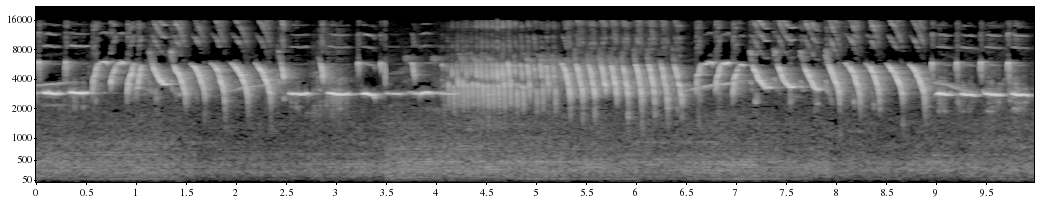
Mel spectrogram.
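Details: Singing canary, played to coax reluctant caged canaries into song: continuous high rolling trills of quick downslurred notes, a dense rapid buzzy burst in the middle, steady whistled tones between phrases.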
